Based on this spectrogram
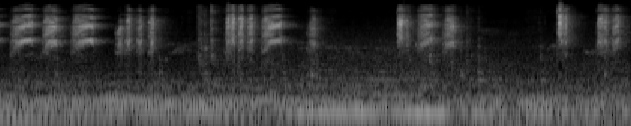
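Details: Oriental magpie-robin in vigorous 'nyerecet' song, a long harsh chattering style: bursts of scratchy, buzzy rasping notes repeated in quick runs, with brief pauses, over a steady low hum.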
